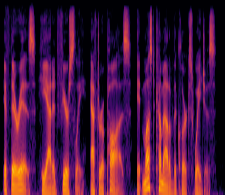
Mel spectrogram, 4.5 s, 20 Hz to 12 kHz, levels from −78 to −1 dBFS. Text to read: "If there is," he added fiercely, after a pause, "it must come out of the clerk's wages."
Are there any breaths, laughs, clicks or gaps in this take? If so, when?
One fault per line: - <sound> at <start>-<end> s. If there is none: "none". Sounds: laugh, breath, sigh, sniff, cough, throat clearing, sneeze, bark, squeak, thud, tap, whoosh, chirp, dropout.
none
